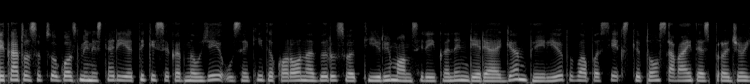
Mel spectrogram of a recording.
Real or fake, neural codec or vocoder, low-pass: fake; codec, 16 kHz, 1 kbps, X-Codec, HuBERT features, trained on balanced general audio; 7.2 kHz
